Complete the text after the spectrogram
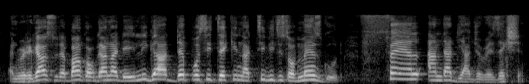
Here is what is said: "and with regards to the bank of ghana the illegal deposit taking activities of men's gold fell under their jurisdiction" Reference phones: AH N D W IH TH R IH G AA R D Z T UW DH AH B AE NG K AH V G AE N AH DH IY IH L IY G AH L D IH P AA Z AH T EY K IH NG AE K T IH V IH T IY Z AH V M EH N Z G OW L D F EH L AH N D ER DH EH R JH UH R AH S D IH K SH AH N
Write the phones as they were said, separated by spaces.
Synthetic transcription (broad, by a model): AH N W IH R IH G AA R D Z T UW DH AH B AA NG K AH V G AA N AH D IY IH L IY G AH L D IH P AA S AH T EY K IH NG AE K T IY V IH T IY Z AH V M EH N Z G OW D F EH L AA N D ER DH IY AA JH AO R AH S D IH K SH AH N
